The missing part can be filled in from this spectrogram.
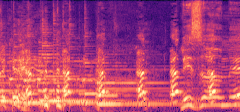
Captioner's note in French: chant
